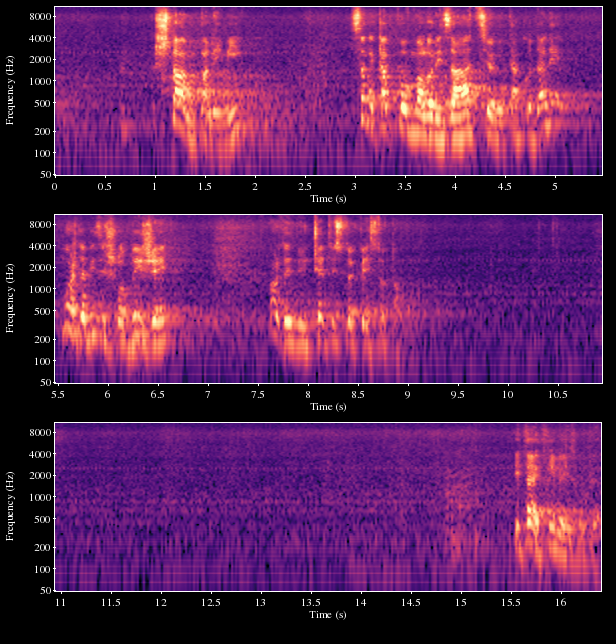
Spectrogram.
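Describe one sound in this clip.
A middle-aged man speaks calmly and with animation, in short bursts with pauses.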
